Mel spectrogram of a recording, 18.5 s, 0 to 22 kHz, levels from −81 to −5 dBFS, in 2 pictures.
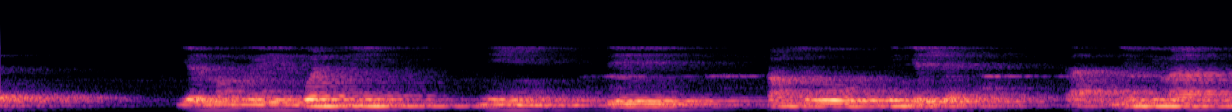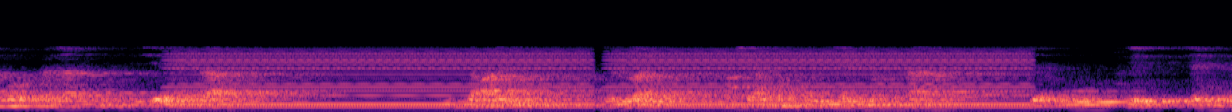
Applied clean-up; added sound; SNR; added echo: none; Organ; 5 dB; reverberation time 2.2 s.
